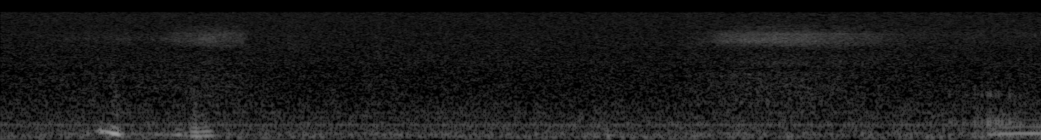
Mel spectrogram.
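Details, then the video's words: Pet cat snoring hard indoors: two short raspy snorts about a second apart near the start, a stretch of quiet low breathing, then another rough snore rising at the end, over a steady faint room hiss. "Snoring Cat / Chat qui ronfle"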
